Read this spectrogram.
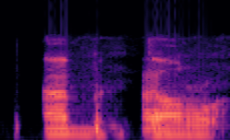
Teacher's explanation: اب با پہ قلقلہ اور را کو موٹا پڑھے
